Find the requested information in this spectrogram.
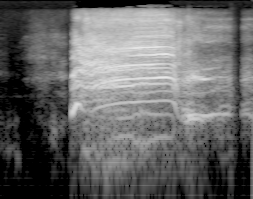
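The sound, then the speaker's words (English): A loud, sustained high-pitched scream lasting under a second, likely a single voice imitating people screaming, which breaks off and trails into a brief wavering moan. “Everybody started screaming.”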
